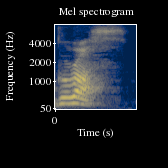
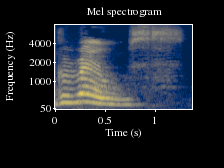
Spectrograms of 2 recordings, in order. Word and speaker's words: grows: example we have grows this is not gross it grows grows now let's practice together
